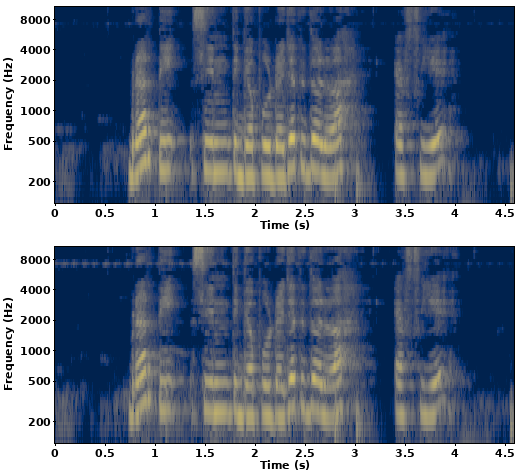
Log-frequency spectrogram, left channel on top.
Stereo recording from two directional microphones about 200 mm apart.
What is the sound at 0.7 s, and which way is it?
A woman's voice, 30° left (ahead or behind).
